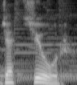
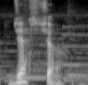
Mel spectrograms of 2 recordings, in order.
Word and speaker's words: gesture: It is not gesture. This is gesture.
